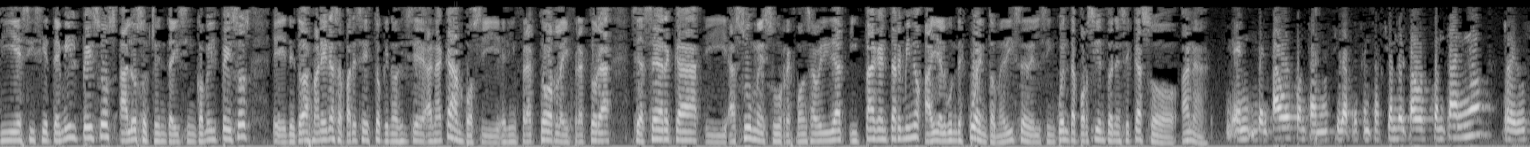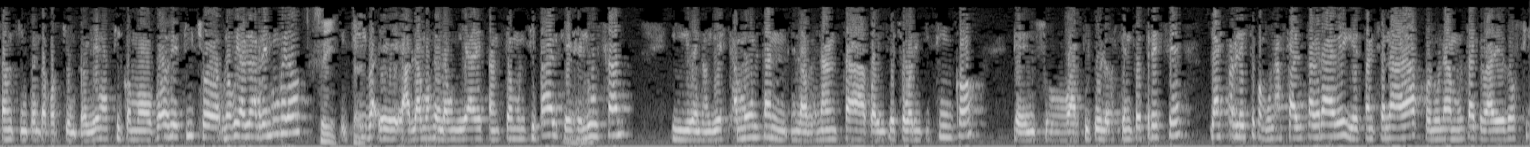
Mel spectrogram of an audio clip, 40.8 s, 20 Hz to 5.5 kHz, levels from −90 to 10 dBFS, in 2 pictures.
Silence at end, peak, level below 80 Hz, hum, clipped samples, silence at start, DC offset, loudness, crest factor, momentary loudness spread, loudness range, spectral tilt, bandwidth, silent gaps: 0 s; 0 dBFS; -40 dBFS; none; under 0.1%; 0 s; 4%; -13 LUFS; 12 dB; 7 LU; 3 LU; -8 dB/octave; 5 kHz; none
